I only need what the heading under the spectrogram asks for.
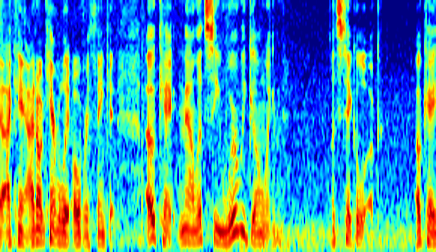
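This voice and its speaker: Hoarse man narrating his gameplay. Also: medium pitch, slight background noise. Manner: thinking aloud, relaxed, self-correcting. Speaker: let's play host. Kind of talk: casual gameplay commentary.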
